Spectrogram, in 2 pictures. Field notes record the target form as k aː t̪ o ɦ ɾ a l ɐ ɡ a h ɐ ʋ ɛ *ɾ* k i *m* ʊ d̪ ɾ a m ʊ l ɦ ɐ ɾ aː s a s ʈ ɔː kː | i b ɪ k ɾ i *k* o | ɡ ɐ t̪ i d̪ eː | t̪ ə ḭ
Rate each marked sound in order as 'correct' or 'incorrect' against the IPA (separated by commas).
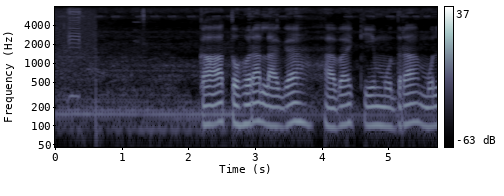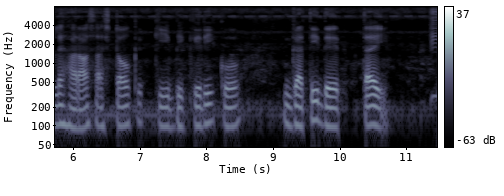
incorrect, correct, correct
